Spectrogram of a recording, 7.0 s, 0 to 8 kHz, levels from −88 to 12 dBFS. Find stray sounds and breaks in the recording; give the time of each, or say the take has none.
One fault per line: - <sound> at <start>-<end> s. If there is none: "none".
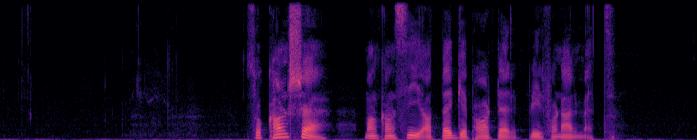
none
